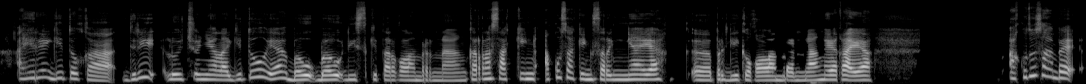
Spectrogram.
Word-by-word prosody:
Akhirnya 295 +6 -6
gitu 265 -1 -3
Kak, 195 -7 -2
jadi 310 - -4
lucunya 235 0 -1
lagi 215 +2 -1
tuh 330 -3 -1
ya 280 +3 +1
bau-bau 215 0 +3
di 220 0 -4
sekitar 205 -2 -4
kolam 200 -1 -1
renang 185 -2 -5
karena 255 +3 +1
saking 255 0 0
aku - - -4
saking 275 -7 -1
seringnya 225 0 +1
ya, 230 0 +5 0.4
eee, 200 -1 +1
pergi 210 0 -3
ke 205 - +1
kolam 195 0 +4
renang 195 +1 +1
ya 220 0 +4
Kak 215 -2 +8
ya. 205 +1 +6 1.4
Aku - - -3
tuh 405 - +1
sampai 340 -6 +1
220 Hz, 165 wpm, -24 LUFS, 205-255 Hz, 1.4 s, Kak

